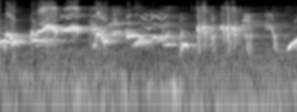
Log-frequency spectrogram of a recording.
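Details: Oriental magpie-robin in full fighting song, used to provoke other magpie-robins into anger: rapid high whistled phrases and sharp rising slurs, with short pauses between bursts.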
